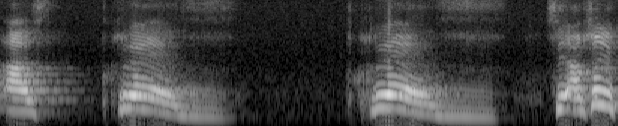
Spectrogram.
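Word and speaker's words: treize: 13 is pronounced as prayers.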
